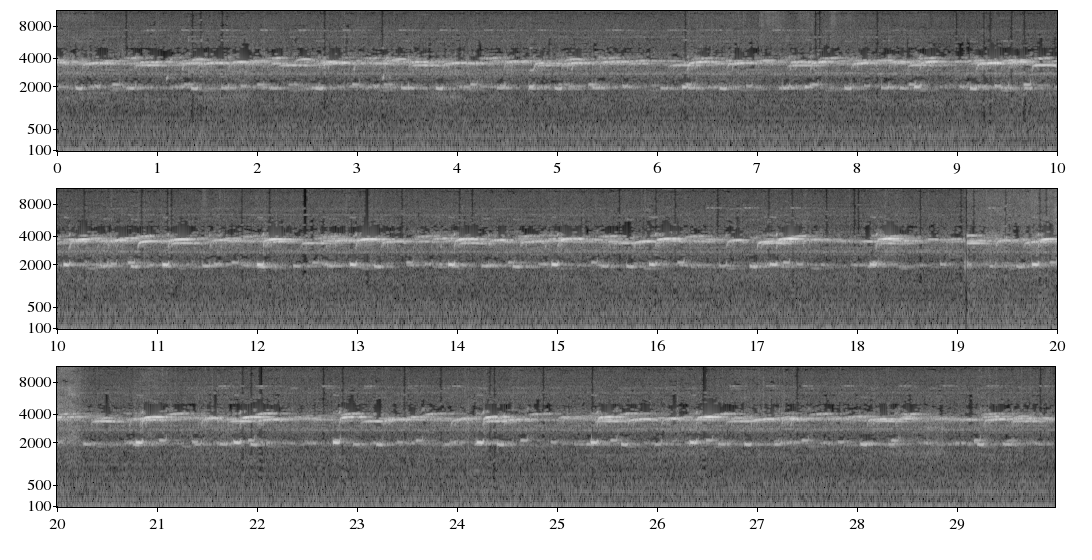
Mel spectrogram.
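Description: Chorus of many small frogs calling steadily, their high chirps overlapping into a continuous high-pitched trill at two pitches, over a low steady hum.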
